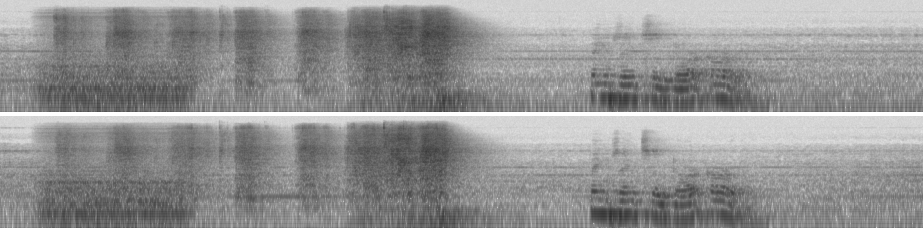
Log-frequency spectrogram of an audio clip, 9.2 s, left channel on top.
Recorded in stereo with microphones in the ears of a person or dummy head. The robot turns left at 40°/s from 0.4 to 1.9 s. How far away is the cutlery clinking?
I don't hear cutlery clinking.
